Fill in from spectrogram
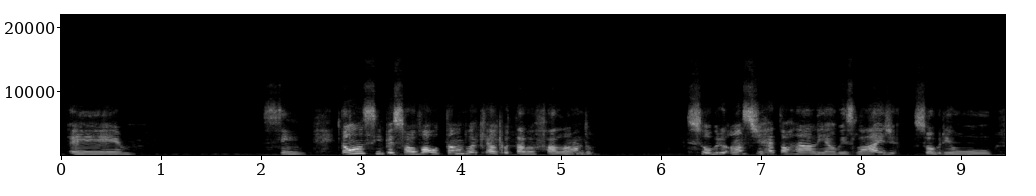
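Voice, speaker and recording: A woman's voice: fairly high pitch, muffled recording. A Brazilian woman hosting a live stream, explaining her points with frequent hesitations and restarts. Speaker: host.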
